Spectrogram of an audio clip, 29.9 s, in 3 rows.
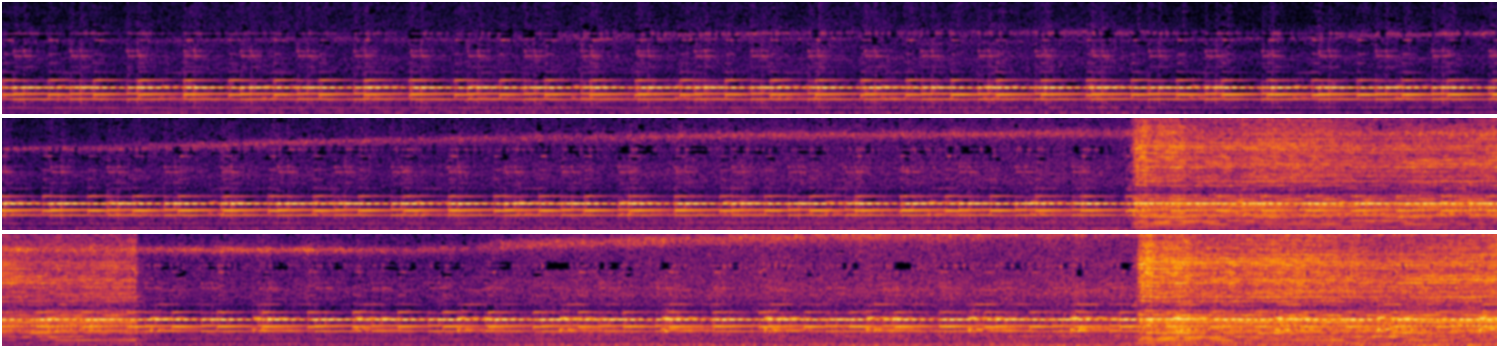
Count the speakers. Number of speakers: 0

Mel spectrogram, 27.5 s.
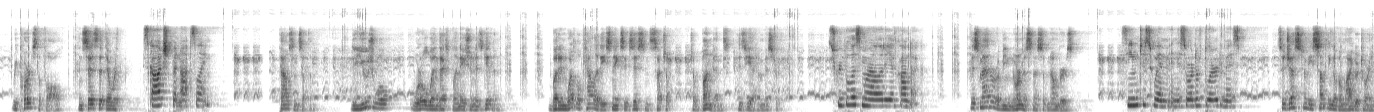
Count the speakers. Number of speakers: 2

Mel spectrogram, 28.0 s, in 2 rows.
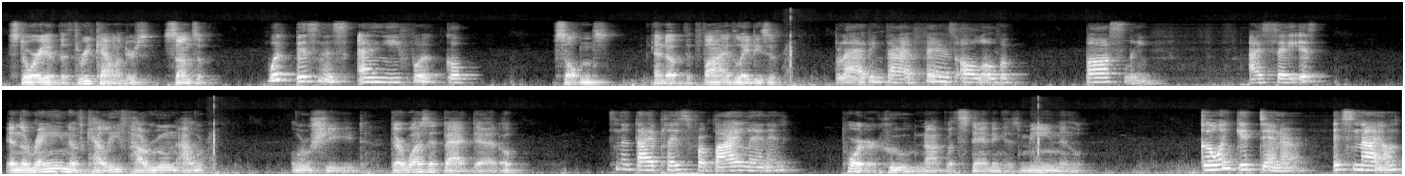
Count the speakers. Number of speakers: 2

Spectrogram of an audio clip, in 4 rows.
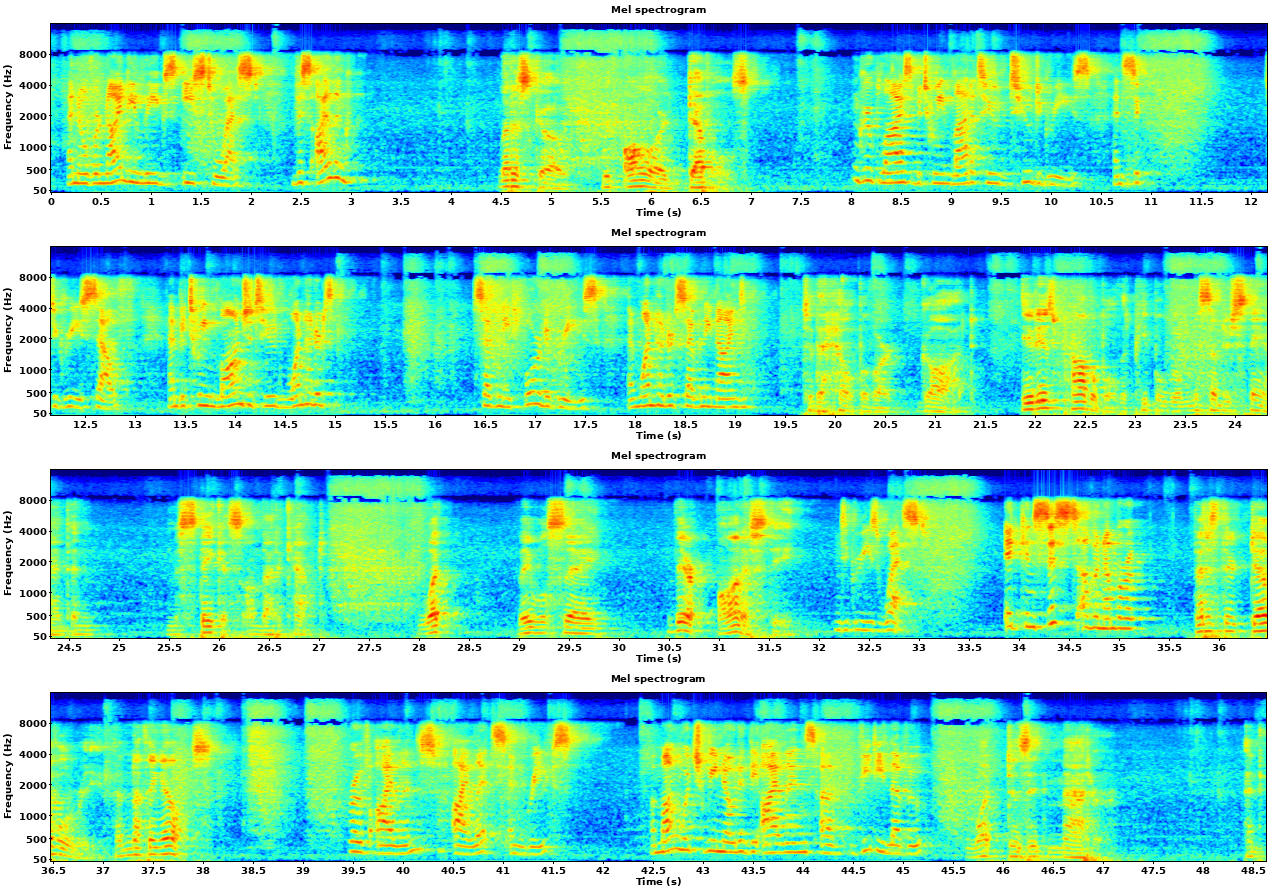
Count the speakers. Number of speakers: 2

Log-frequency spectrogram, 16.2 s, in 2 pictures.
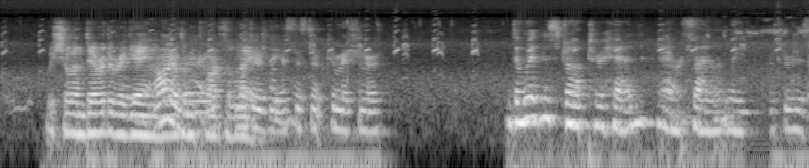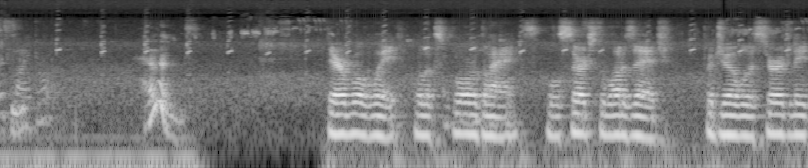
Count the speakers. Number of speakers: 4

